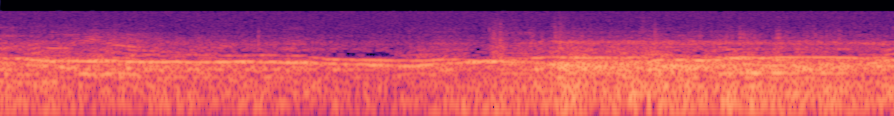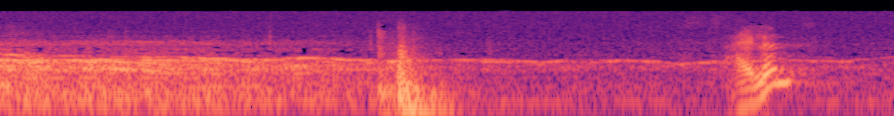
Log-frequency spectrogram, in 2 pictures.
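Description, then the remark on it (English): Over a steady, wavering howl like wind, the door of a tavern in Piedmont is suddenly flung open at night near the end with a sharp knock, followed moments later by a brief creak as it swings. “Even in those days, the sudden opening of a door sometimes meant death.”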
